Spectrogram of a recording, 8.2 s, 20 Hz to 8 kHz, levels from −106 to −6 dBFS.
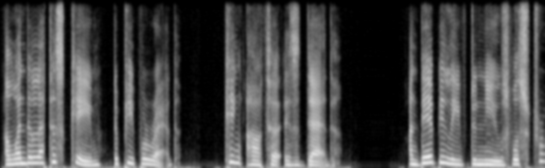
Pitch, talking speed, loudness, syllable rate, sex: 220 Hz, 140 wpm, -18 LUFS, 3.9 syllables/s, female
